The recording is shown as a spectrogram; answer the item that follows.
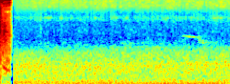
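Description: A whoosh sound effect cuts off at the very start, followed by a low, steady outdoor background rumble.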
